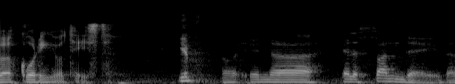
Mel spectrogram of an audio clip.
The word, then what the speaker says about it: Dyrecinder: In Dyrecinder, is that how it's pronounced?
